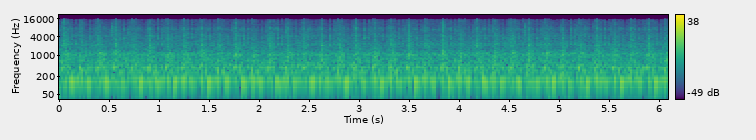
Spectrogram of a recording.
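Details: CNY computer embroidery machine in for service; at first its motor (dinamo) would not turn at all and the bobbin case was missing. Fast, even needle clatter at roughly three stitches a second over a smooth motor hum as it finishes one colour; normal stitching, judged very good.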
